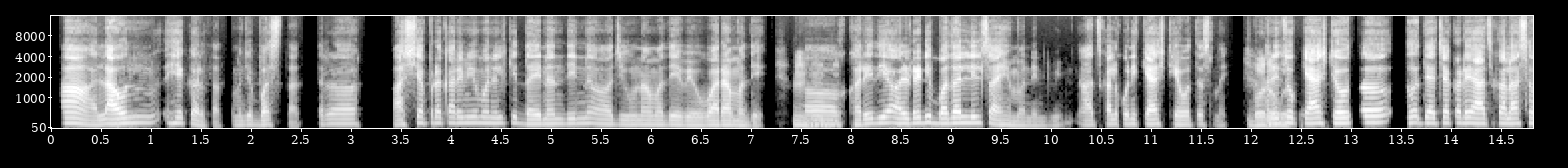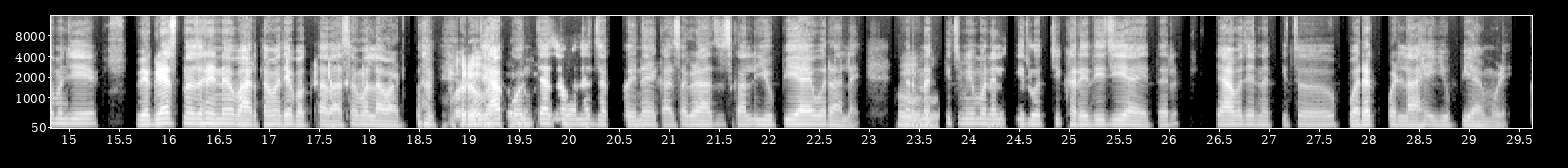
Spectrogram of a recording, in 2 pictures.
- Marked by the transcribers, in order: other background noise; laughing while speaking: "तो त्याच्याकडे"; laughing while speaking: "वेगळ्याच नजरेनं भारतामध्ये बघतात, असं … जगतोय नाही का"; laugh; laughing while speaking: "बरोबर"; chuckle
- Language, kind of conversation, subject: Marathi, podcast, डिजिटल चलन आणि व्यवहारांनी रोजची खरेदी कशी बदलेल?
